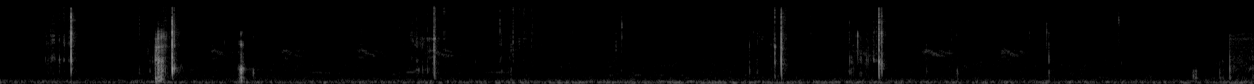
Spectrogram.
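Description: Sulcata tortoise biting into and chewing raw baby carrots: a string of sharp, irregular crunches and snaps, clustered in a few bursts with quieter chewing between.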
